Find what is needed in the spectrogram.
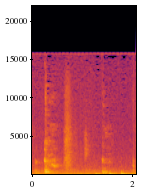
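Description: A person coughing briefly, a couple of short bursts within the first second, over a low room rumble.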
